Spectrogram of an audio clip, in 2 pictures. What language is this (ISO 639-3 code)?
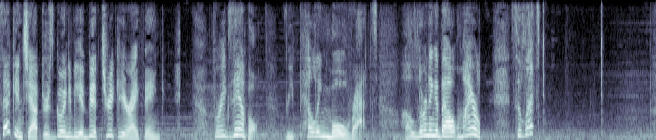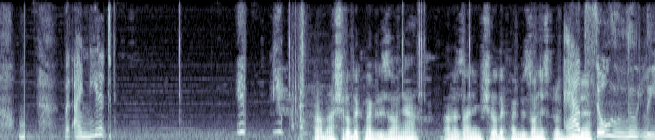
pol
